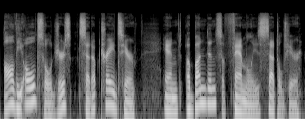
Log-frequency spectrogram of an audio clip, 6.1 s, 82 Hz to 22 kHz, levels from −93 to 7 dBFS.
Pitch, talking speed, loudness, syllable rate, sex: 120 Hz, 140 wpm, -19 LUFS, 4.7 syllables/s, male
